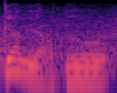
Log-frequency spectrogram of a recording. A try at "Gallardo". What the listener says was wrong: On prononce Gajardo en argentin. Non, mais nous on dit bien Marcelo Gallardo, il n'y a pas de souci. Là, c'est de l'argentin. En espagnol, on dirait Gallardo.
